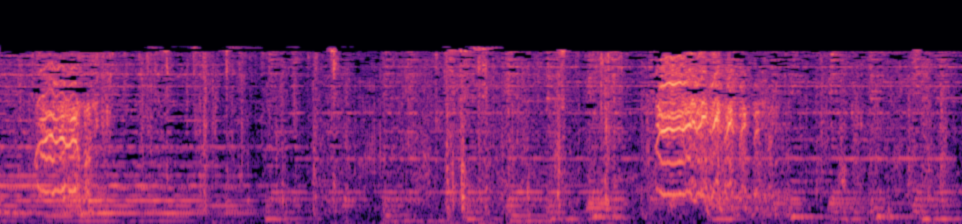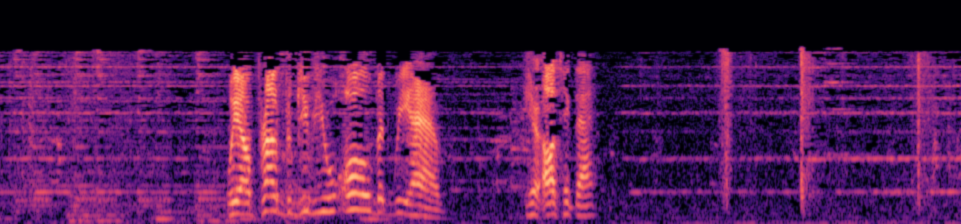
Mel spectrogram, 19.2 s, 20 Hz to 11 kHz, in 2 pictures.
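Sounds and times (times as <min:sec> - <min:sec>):
hooves clip-clopping as riders set off: 0:00.2 - 0:13.4
horses whinnying: 0:00.3 - 0:01.2, 0:05.6 - 0:09.0
speech: 0:11.9 - 0:14.2, 0:14.9 - 0:15.6.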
